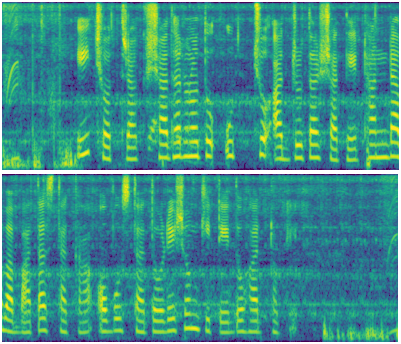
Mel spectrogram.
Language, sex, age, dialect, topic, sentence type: Bengali, female, 18-24, Rajbangshi, agriculture, statement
